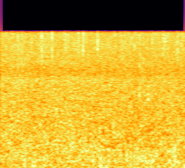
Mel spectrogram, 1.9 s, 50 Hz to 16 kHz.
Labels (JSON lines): {"label": "biophony", "recorder": "SoundTrap 300"}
